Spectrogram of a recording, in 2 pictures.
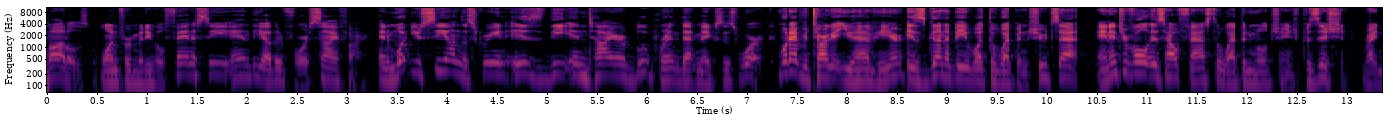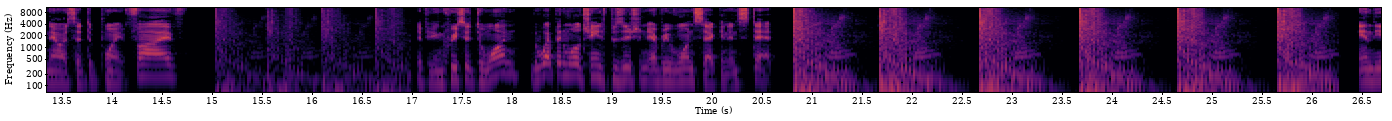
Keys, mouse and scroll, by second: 0.0 alt+click, 0.3 alt+right click, 0.8-1.8 alt+drag, 1.8 alt+right click, 1.9-3.2 alt+drag, 6.5 click, 7.3 alt+right click, 7.6 click, 8.2 click, 8.7-10.3 right drag, 10.3 click, 10.8 click, 12.7 click, 13.4 1, 13.9 Return, 14.8 click, 15.1-16.9 right drag, 16.9 click, 17.7 click, 18.1 1, 18.4 Return, 19.5 click, 20.8-26.2 right drag, 26.2 click.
